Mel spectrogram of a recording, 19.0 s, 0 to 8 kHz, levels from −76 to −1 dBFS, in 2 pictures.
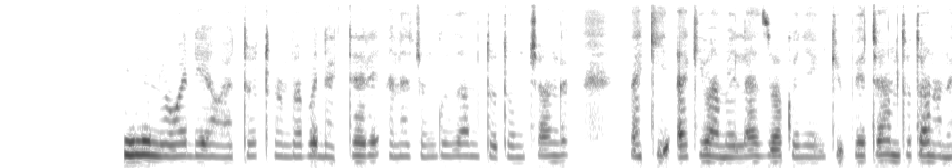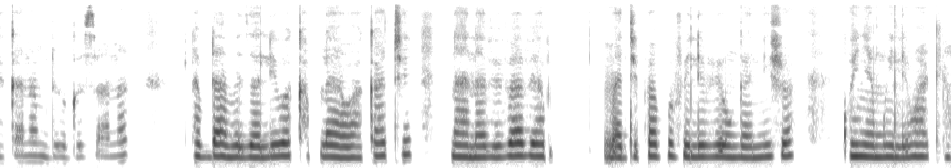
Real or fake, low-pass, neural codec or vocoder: real; 7.2 kHz; none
